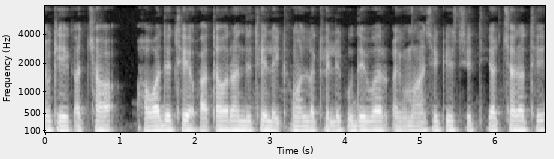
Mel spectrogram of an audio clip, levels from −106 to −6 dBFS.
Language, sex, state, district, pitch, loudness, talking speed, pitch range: Chhattisgarhi, male, Chhattisgarh, Rajnandgaon, 110 Hz, -15 LUFS, 160 wpm, 105-110 Hz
